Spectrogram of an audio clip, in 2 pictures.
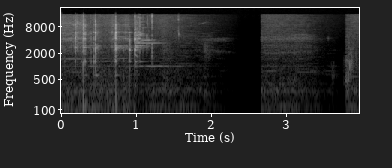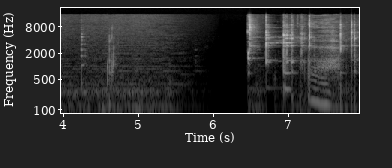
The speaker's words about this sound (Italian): Vabbè, mo mi bevo un po' d'acqua, poi vi parlo dell'ultimo film.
